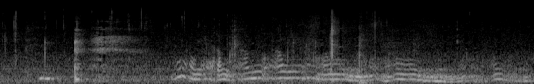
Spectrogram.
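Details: A pet cat eats and keeps up a run of wobbly, moaning murmurs that bend up and down in pitch, preceded by a few soft clicks and chewing sounds in a small room.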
